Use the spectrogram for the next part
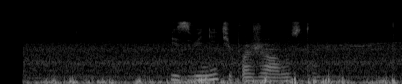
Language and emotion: Russian, sad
